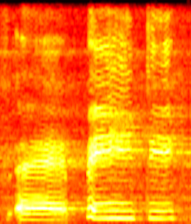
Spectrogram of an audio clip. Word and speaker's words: pente: Exemplos da palavra quente, noite, pente. Veja que essas palavras se escrevem com E no final, mas a gente pronuncia com I.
